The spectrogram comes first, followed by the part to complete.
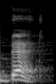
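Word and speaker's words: בית: is the bet okay the bet is pronunciated like in boy or uh broke or bail just the letter b but there's also another sound that goes along with it okay so there's two sounds shiny there's two sounds okay the second sound the chanee cold which is voice the second voice of it is one that's pronunciated with a v sound and something very soft like van or vo or vase and what's the difference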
